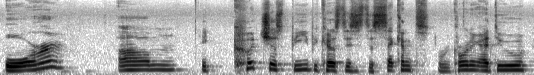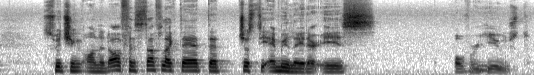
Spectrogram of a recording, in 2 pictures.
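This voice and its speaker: A woman giving casual let's play commentary, thinking aloud in a halting, rambling way. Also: deep voice, a little mellow. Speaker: let's player commentating a video game.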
